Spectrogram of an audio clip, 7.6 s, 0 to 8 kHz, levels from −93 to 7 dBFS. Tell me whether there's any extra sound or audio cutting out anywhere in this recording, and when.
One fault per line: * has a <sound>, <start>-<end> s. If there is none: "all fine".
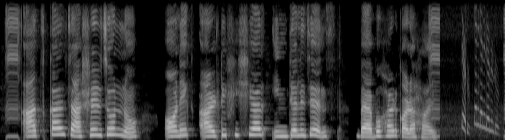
* has a chirp, 6.9-7.5 s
